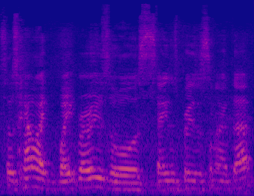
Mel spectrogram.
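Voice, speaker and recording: A man's very fast speech in an Australian accent, with fairly even intonation, over noticeable background noise. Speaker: sales team member giving promotion speech. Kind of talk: informal speech to colleagues. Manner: casual, filler-heavy.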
